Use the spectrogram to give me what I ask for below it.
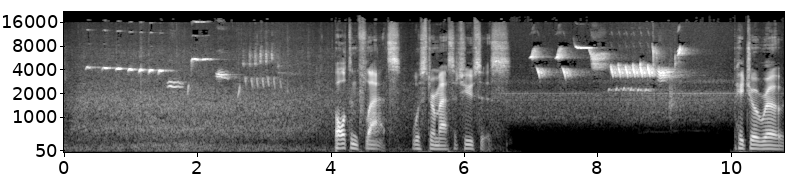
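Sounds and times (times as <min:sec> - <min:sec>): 
Song Sparrow singing: 0:00.3 - 0:03.4, 0:07.0 - 0:09.7
background hiss: 0:01.9 - 0:10.7
speech: 0:04.1 - 0:06.8, 0:10.1 - 0:10.7.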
